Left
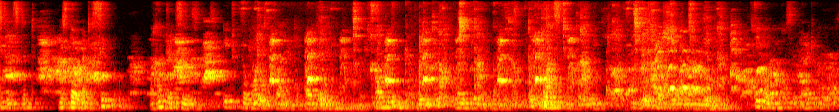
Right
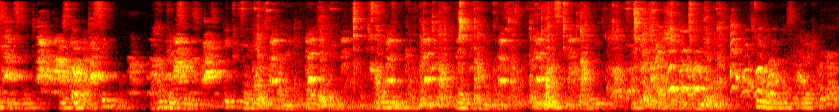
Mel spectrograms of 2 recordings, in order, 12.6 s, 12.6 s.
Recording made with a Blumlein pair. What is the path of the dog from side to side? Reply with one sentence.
You can hear the dog move from right to left and back again.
